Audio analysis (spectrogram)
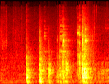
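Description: Utensils clink and scrape against a bowl as a salad dressed with calamansi and brown sugar is tossed: several sharp, close clatters in quick, uneven succession, with no speech.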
